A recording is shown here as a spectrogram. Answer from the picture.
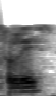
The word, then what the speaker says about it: Solis: Aldo Solis. And Fortner. – Thank you. And then Solis is spelled S-O-L-I-S, just to make sure, right? – Yes.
